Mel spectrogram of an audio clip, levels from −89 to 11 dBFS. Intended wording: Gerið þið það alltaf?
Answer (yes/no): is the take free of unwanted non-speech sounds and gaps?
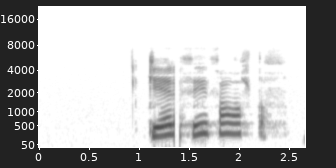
no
